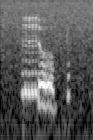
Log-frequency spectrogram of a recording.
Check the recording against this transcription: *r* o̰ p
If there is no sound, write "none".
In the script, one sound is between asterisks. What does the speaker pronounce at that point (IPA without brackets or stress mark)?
r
